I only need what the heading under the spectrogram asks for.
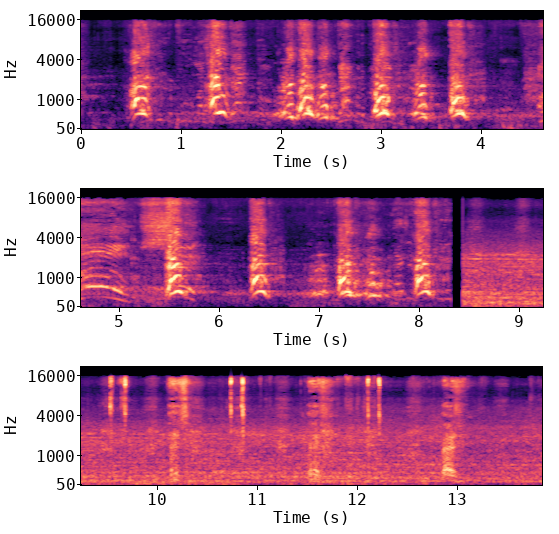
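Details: Dog at an urban dog show giving a run of short, sharp barks roughly once a second for about eight seconds, then a loud, steady wash of crowd and background noise takes over.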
